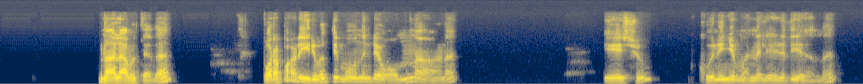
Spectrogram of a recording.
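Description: A man speaks calmly and warmly into a close microphone.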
